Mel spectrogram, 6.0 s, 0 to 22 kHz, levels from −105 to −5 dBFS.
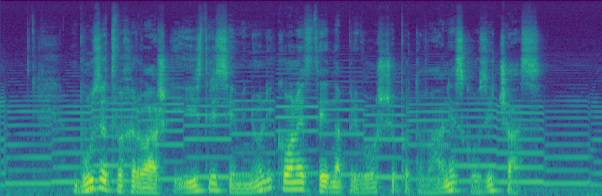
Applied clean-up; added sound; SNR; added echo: none; Wind instrument, woodwind instrument; 13 dB; none.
